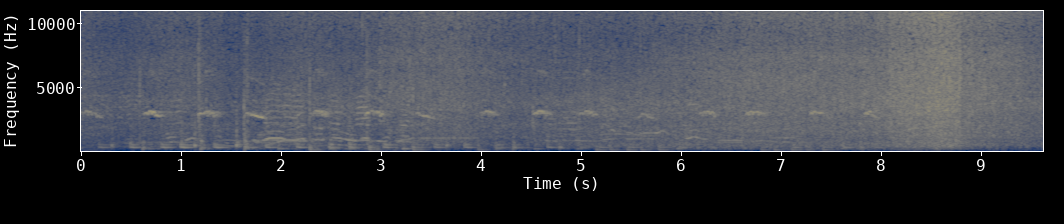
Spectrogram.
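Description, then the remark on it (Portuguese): Steady Indian Ocean surf washes over Chocasmar beach in Mossoril district, Nampula province, Mozambique, with a louder wave surging and breaking near the end, while indistinct voices carry over the continuous rush of water. “É uma praia situada no distrito de Mossoril, na província de Nampula, em Moçambique, um lugar banhado pelo Oceano Índico com cerca de 21 mil habitantes.”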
